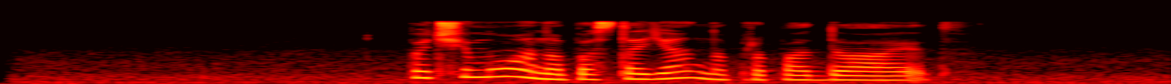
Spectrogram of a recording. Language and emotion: Russian, sad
